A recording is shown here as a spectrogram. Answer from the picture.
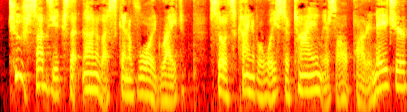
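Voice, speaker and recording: With very wide pitch swings, a woman speaks at a moderate pace in a very deep, low voice. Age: 80s+. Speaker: elderly interviewee. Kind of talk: interview testimony. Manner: partly reading aloud from notes.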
